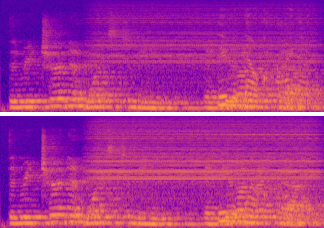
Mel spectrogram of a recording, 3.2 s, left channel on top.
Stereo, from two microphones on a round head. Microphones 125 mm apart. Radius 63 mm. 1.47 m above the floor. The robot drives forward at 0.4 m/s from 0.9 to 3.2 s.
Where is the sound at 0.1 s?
80° right, 5.5 m; by 3.1 s 70° right (ahead or behind), 5.5 m.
